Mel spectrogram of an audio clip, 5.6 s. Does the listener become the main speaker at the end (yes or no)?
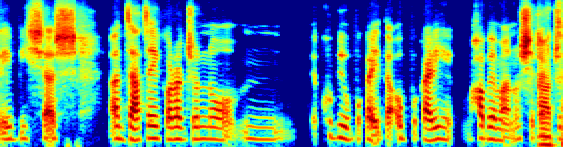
yes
